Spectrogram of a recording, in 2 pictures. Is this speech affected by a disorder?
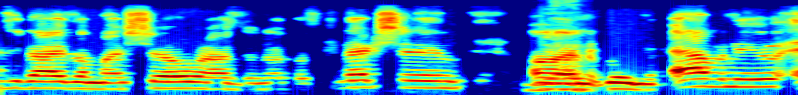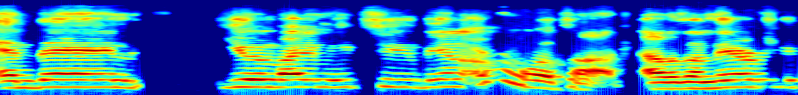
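No.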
